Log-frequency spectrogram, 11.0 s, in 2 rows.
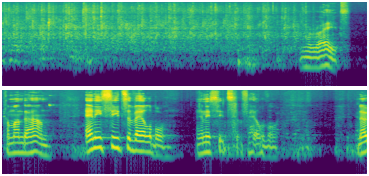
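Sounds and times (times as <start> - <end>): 
audience applauding: 0.0 - 5.2
speech: 4.5 - 9.8.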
